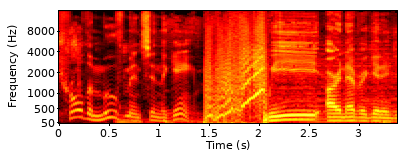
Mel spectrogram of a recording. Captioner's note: record scratching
